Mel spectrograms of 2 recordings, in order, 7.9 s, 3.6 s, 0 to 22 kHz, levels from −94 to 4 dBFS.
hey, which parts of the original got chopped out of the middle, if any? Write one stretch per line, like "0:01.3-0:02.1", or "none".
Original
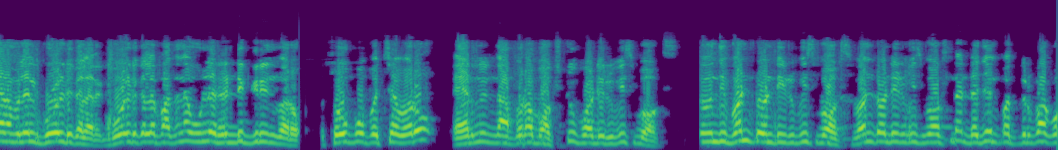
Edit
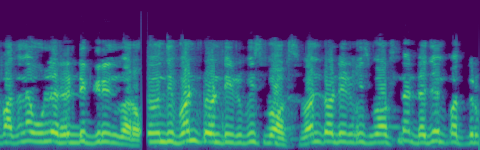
0:02.3-0:05.2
